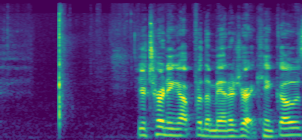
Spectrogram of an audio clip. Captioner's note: Katya claps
